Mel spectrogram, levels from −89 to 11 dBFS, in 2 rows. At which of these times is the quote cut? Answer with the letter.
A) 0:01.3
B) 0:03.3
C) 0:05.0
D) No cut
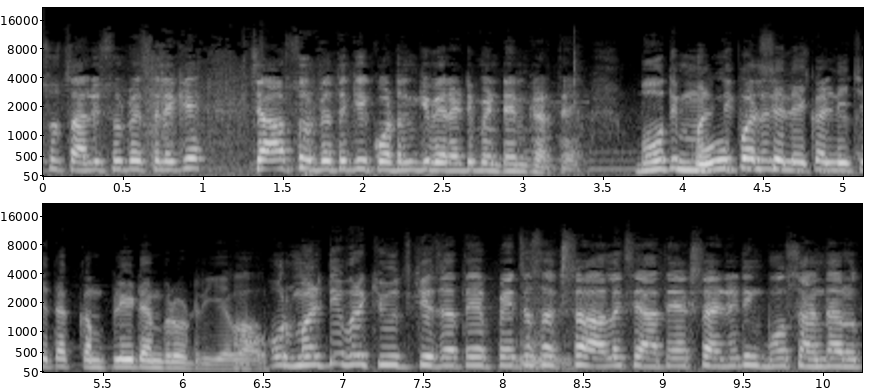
B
